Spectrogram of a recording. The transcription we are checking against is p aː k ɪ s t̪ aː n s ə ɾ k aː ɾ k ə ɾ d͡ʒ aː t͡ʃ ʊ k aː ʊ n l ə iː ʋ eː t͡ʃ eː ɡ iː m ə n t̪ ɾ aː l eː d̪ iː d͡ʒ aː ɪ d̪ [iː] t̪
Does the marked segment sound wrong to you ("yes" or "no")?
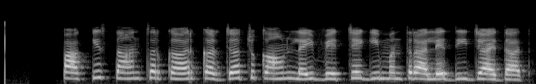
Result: yes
